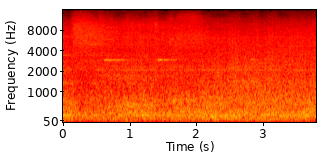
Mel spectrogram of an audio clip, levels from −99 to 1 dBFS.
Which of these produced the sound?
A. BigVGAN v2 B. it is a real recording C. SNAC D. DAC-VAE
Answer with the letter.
B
